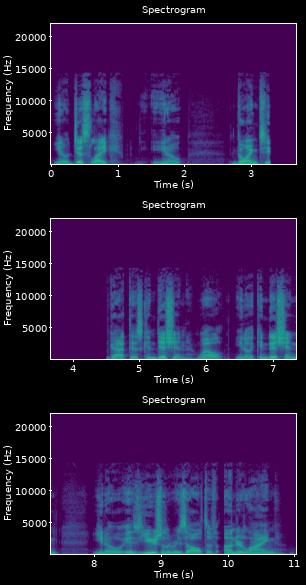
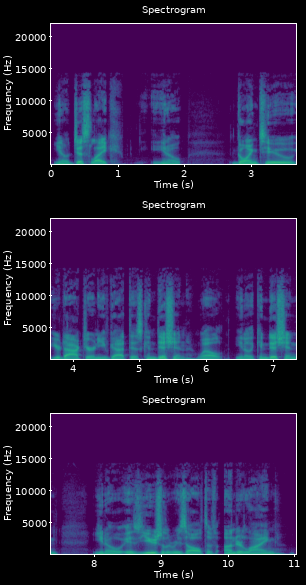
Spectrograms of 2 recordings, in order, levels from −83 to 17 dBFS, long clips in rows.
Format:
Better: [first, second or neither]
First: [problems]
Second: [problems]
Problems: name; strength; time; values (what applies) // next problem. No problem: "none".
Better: second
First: audio cutting out; at 3.5 s for 1 s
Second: none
